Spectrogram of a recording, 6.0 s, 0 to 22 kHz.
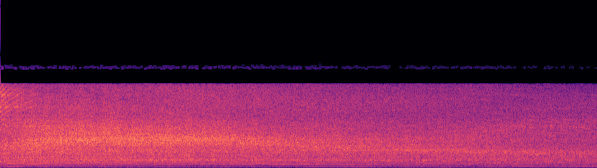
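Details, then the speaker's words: Homemade electric lawnmower, DC permanent magnet motor on four 12V 12Ah AGM batteries (48V, reading 52.8V): smooth, even high hum drifting slightly with speed, no knocks or rubbing; normal running. "that sounds good I'm just going to that out there that sounds very nice much better than the old mower"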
